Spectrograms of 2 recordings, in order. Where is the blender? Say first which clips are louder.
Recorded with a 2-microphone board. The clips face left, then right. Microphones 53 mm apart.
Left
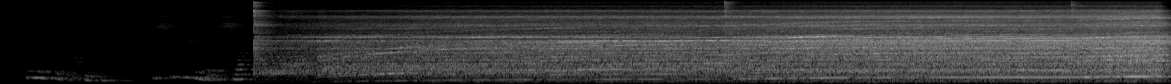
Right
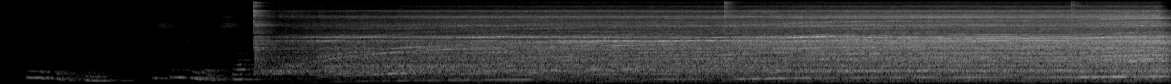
Left 1 dB; 45° left (ahead or behind), 1.4 m.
